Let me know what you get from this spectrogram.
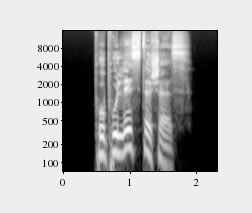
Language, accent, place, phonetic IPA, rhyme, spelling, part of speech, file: German, Germany, Berlin, [popuˈlɪstɪʃəs], -ɪstɪʃəs, populistisches, adjective, De-populistisches.ogg
- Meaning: strong/mixed nominative/accusative neuter singular of populistisch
